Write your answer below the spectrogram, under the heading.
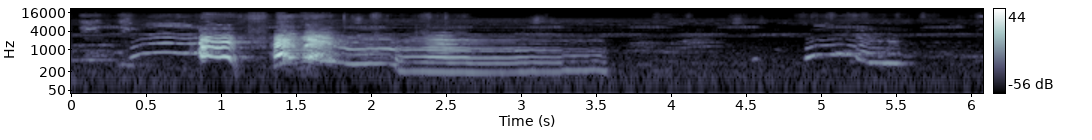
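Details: Chippiparai dog whining and yelping: a rising nasal whine, two sharp strained yelps, then a long level moan that drops low and holds before stopping. A short rising-falling whimper follows after a pause.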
